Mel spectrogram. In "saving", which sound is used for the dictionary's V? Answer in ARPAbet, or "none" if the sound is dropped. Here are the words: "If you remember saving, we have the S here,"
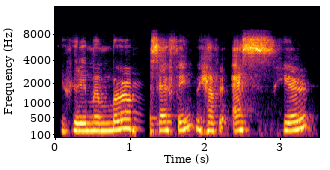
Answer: F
